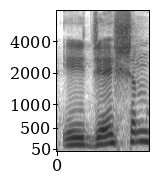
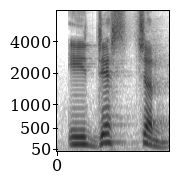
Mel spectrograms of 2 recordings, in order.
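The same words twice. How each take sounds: First: इजेशन ending in "shun"; wrong pronunciation. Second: इजेशन with "s-chun" ending; correct pronunciation. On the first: Teacher offering the first option, mispronounced. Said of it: "egestion is a wrong pronunciation". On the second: Teacher offering the second option, correctly pronounced. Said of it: "is the correct pronunciation". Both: Shown as a demonstration.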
